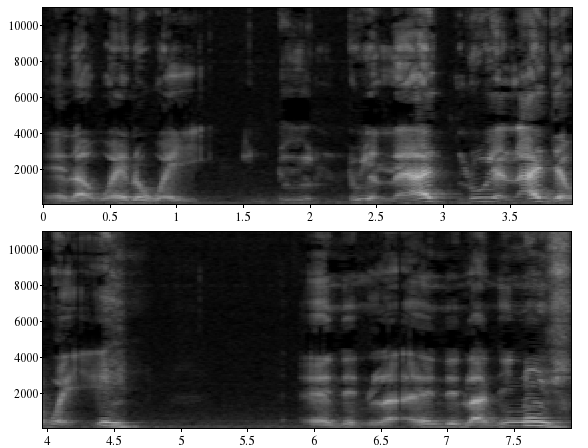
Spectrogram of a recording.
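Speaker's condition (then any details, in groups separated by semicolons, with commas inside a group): Cerebral palsy; speech affected by condition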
